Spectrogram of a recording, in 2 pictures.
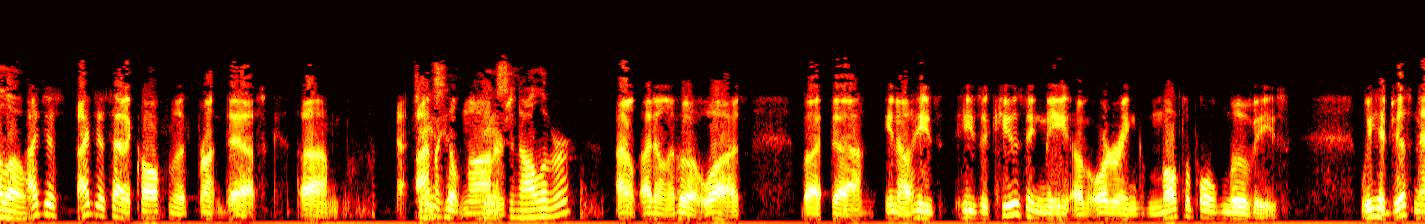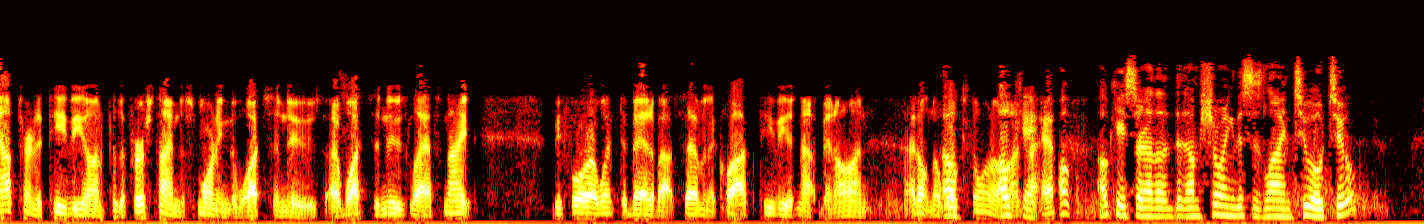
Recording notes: RBCP's Personal Prank Phone Calls Collection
